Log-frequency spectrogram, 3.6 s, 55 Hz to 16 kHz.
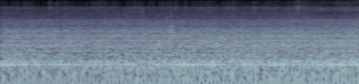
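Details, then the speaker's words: TOS FO-6 mechanical gear hobbing machine (6 module, 600 mm): downward feed travel of the hobbing head engaged, dial indicator being placed to show smooth feed; quiet even low hum, no knocking or grinding. Normal feed drive. "And to show that the feed is also working smoothly, we are now putting a dial on the hobbing head."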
